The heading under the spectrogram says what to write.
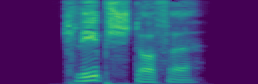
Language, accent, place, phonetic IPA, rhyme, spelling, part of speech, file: German, Germany, Berlin, [ˈkleːpˌʃtɔfə], -eːpʃtɔfə, Klebstoffe, noun, De-Klebstoffe.ogg
- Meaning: nominative/accusative/genitive plural of Klebstoff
